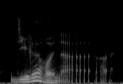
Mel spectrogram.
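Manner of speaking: ordinary delivery, nothing marked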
